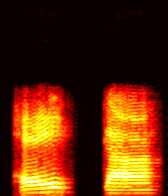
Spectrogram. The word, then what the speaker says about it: Hagalaz: So it's actually, it's Hagalis, excuse me, Hagalaz. – Hagalaz. No, right. It's actually spelled H-A-G-A-L-A-Z, but it's pronounced H-A-G-A-W-L-A-W-S.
